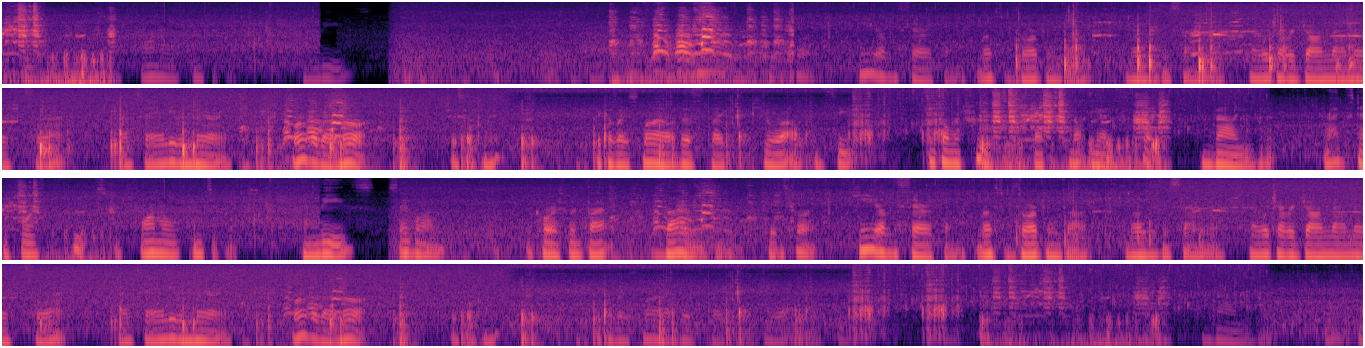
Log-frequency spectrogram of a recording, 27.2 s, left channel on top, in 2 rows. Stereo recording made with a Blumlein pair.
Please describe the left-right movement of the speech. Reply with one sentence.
You can hear the speech move to the left.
